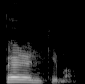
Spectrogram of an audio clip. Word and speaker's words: parenchyma: बहुत से और प्रोनाउंसिएशंस भी अवेलेबल है, खासतौर पे हमारे इस कॉन्टिनेंट के पार्ट में, तो बहुत से लोग इसे कोलेनकाइमा भी बोलते हैं, बट the true pronunciation is कोलेनकिमा एंड पेरेनकिमा।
